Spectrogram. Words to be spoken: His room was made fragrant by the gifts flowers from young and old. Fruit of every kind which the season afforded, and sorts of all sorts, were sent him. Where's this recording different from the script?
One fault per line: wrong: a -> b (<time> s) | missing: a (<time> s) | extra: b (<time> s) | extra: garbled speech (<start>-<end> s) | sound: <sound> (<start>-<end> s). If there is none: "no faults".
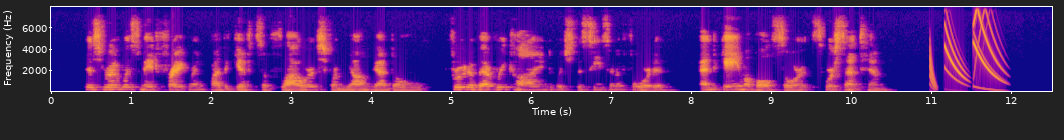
extra: of (2.6 s)
wrong: sorts -> game (8.4 s)
sound: chirp (11.0-12.0 s)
